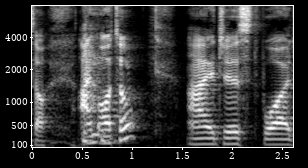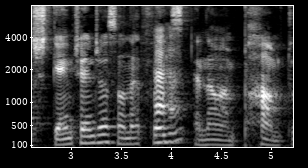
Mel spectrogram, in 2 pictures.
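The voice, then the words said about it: German accent. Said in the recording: “It's a proper German name. ... fits perfectly to my accent.”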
